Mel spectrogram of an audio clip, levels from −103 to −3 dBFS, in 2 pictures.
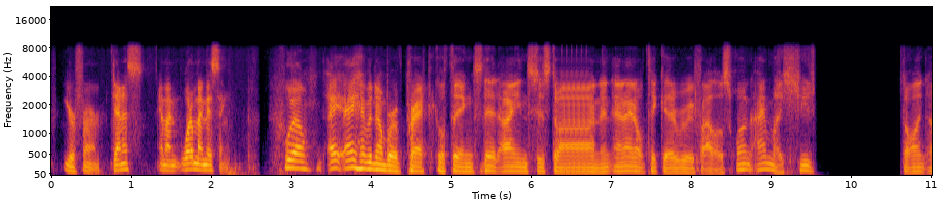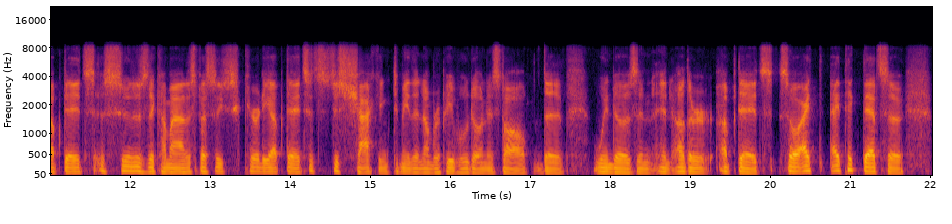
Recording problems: garbled, watery; badly; nothing above 8 kHz
audio stuttering; at 6.5 s
audio cutting out; at 9.5 s for 1 s

